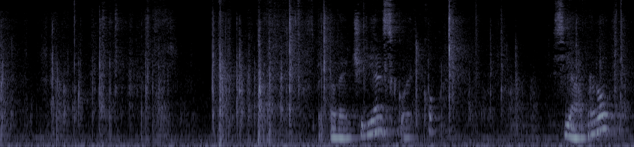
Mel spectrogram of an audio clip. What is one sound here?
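Thin paper rustles and crinkles close by.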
